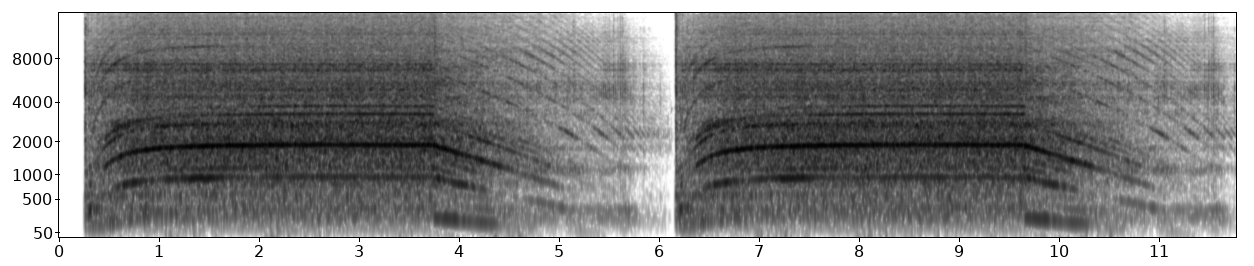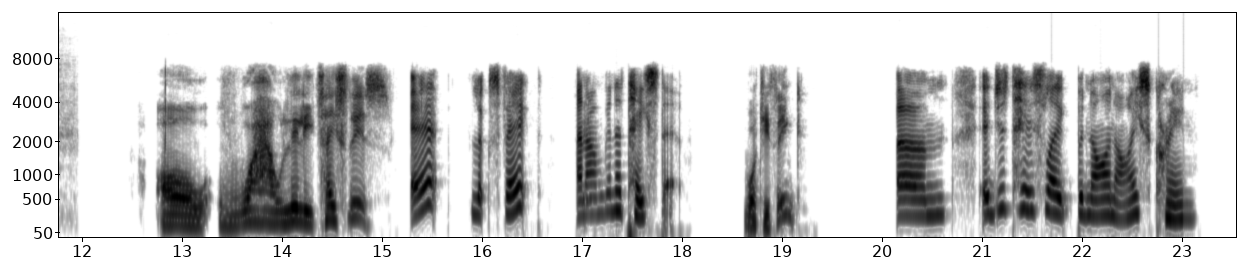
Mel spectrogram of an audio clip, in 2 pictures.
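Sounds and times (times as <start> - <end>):
blender blending strawberries, banana, yogurt and milk: 0.2 - 12.0
speech: 13.6 - 15.2, 15.9 - 18.0, 18.6 - 19.3, 20.2 - 23.2.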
